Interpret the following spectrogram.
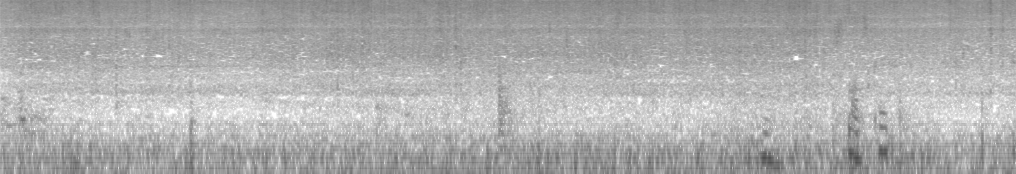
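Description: Thick beef steaks sizzling on the hot grates of a gas grill: a steady hiss with a low rumble underneath and a couple of faint ticks.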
